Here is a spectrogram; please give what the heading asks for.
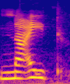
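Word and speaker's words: knight: subscribe like this A नाइट नाइट क्यों पड़ते हैं क्योंकि लीजिए हमारा साइलेंट होता है तो नाइट हो गया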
